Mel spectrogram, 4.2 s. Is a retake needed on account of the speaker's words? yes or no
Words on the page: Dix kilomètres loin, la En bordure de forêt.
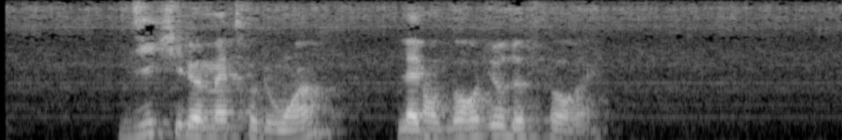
no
